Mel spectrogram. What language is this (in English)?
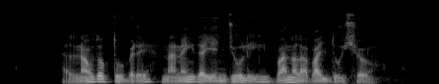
Catalan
